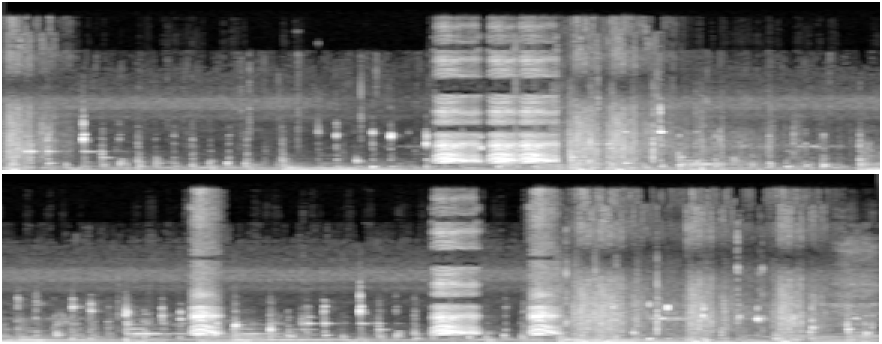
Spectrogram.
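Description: A crow cawing amid the busy soundscape of the horror video game The Cat Lady, with several harsh calls rising over layered ambient music and effects.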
